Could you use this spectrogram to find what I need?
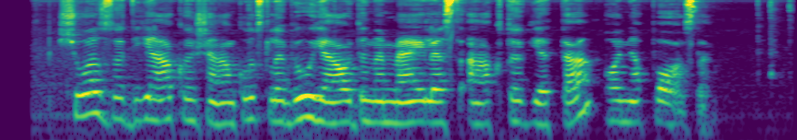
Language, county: Lithuanian, Utena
